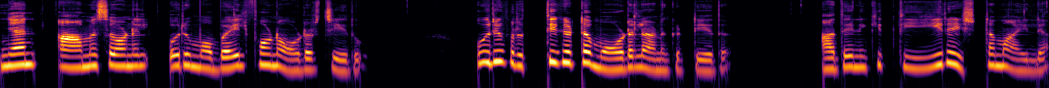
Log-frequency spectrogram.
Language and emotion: Malayalam, sad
